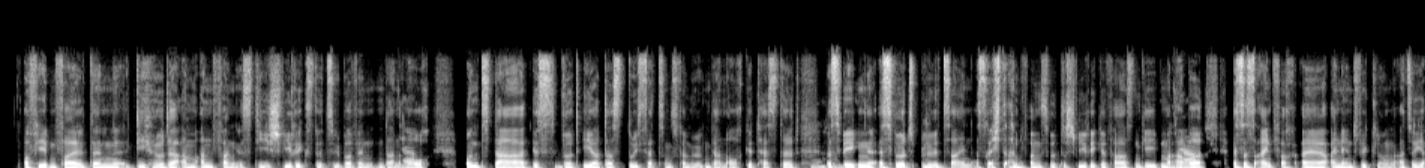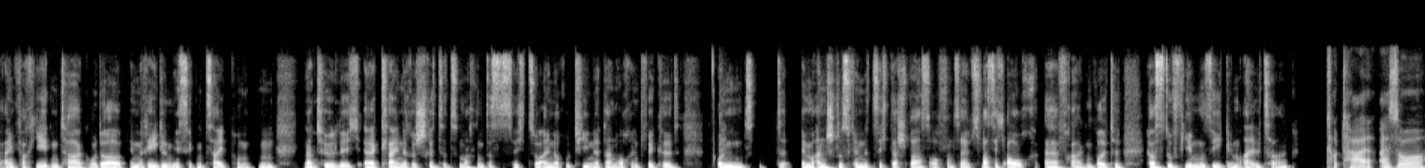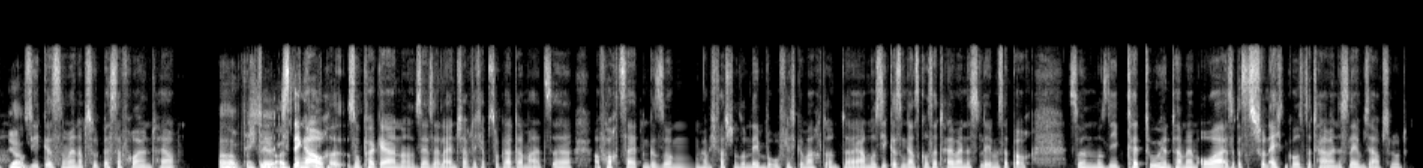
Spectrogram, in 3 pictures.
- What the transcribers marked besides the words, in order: laughing while speaking: "anfangs"; other background noise
- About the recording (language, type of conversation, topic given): German, advice, Wie finde ich Motivation, um Hobbys regelmäßig in meinen Alltag einzubauen?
